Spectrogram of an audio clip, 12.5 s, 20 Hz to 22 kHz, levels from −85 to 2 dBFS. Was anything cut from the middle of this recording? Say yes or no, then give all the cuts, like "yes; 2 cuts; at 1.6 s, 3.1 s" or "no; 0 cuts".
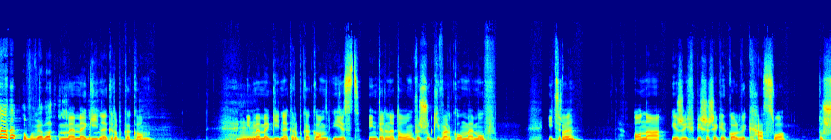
yes; 2 cuts; at 5.5 s, 8.4 s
